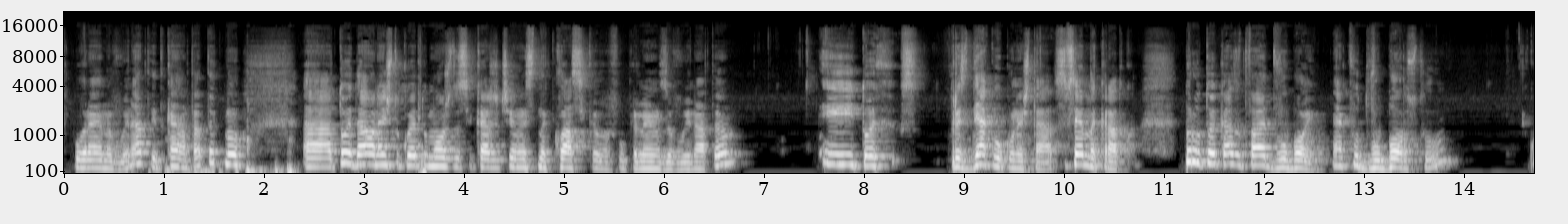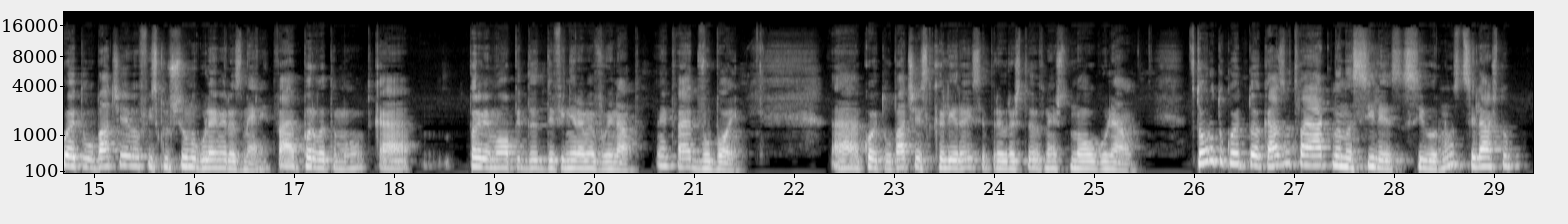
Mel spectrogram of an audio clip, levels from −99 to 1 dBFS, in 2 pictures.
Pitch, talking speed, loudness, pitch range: 165 Hz, 175 wpm, -20 LUFS, 145-200 Hz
